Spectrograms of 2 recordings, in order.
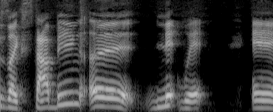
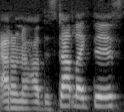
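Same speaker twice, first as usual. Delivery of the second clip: put-on panicked, freaked-out voice. Retelling a scene where a character finds his hair blonde, imitating someone freaking out. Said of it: "He's freaking out".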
